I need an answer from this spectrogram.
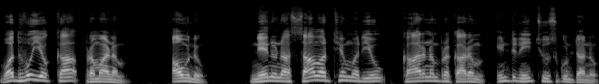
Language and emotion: Telugu, neutral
